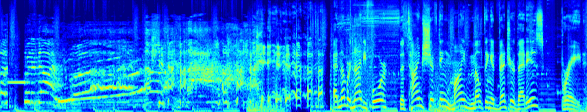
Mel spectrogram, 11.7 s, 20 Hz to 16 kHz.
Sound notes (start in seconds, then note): 2.8 laughter; 6.2 laughs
